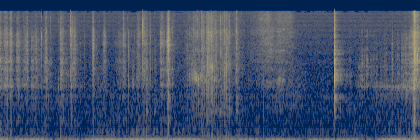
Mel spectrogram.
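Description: A utility knife blade carves strips from the edge of a dry, solid, pale light green bar of soap. The result is a steady run of crisp, dry scraping and shaving sounds with bright, sharp ticks as the blade bites and pieces break off, over a faint low rumble.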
